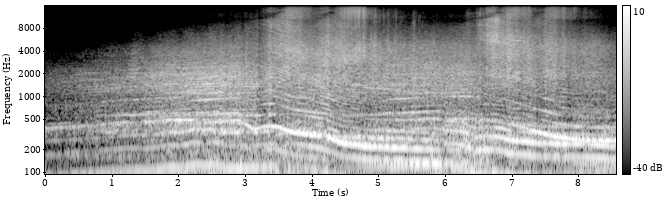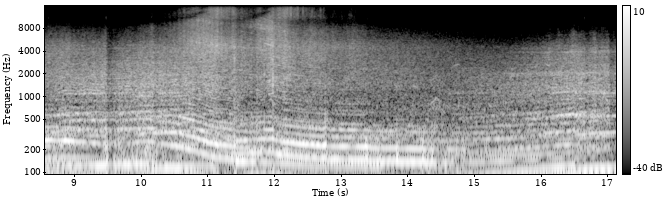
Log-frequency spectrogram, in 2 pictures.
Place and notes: Brands Hatch GP Circuit, West Kingsdown, Longfield, UK - WSB 2003 ... superbike qualifying ...
world superbikes 2003 ... superbike qualifying ... one point stereo mic to minidisk ... time approx ...
26 July, 14:30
